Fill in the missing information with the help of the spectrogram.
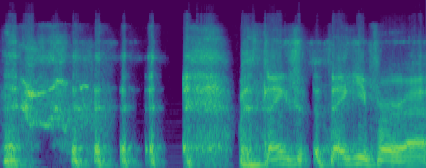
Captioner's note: laughs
